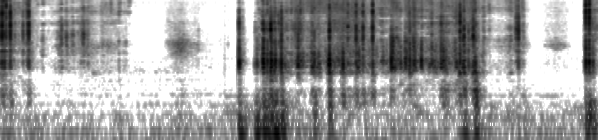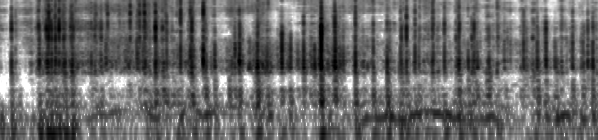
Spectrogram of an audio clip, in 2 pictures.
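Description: Long nails quickly tap and scratch the textured corn ridges of an empty, rigid yellow plastic corn-shaped serving tray, first with one hand and then with both. The sound is a dense, bright clatter of clicks and crinkly scrapes, broken by two brief quiet pauses before the tapping resumes more fully.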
